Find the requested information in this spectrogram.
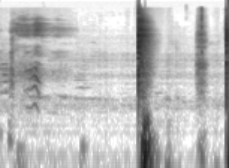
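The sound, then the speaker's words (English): Hands clap in a few sharp, dry smacks, with a loud pair of close claps followed by a softer one and another crisp clap at the end. “That's not the sound of me whipping myself for my sinful ways. That's the sound of me clapping for an excellent joke made by my friend Jesse.”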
